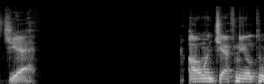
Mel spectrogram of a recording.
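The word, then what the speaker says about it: Geoff: Joff to win Jeff why does he spell it like Joff but it's Jeff I want Jeff Neil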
